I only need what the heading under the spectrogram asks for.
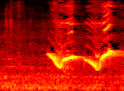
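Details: Young caged Black-throated laughingthrush singing to provoke rival birds and train young birds: two loud slurred whistles, the first rising then falling, the second dipping and rising, over a faint low hum.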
